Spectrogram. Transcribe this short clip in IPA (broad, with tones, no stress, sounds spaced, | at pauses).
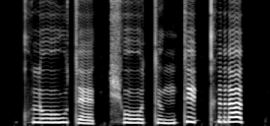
kʰ l oː˦˥ w t ɛː˨˩ k̚ t͡ɕʰ oː˧ t ɯ˩˦ ŋ t e˦˥ ʔ kʰ r a˥˩ t̚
